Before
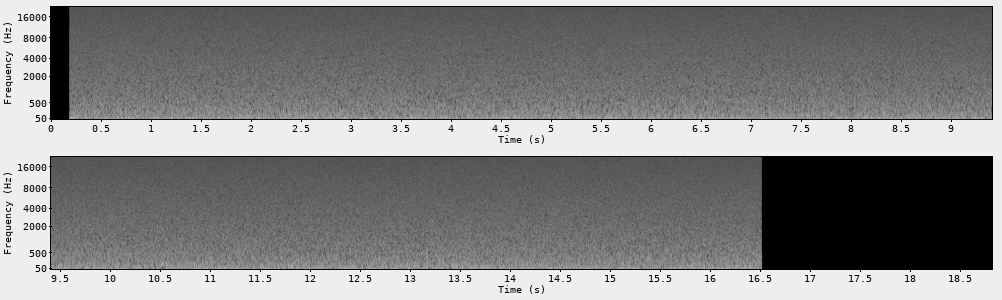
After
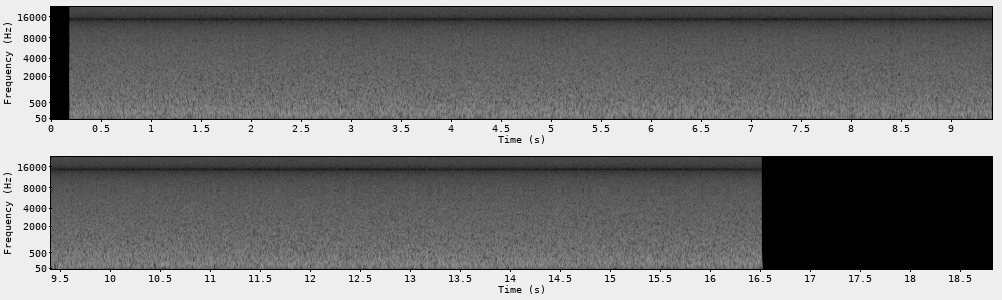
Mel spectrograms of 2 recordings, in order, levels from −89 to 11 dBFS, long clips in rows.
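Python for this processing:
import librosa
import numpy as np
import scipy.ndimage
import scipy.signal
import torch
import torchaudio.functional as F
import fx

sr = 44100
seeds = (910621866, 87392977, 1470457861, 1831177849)

y = scipy.signal.sosfilt(scipy.signal.butter(2, 110.0, 'highpass', fs=sr, output='sos'), x)
y = np.repeat(y[::3], 3)[:len(y)]
y = y * 10.0 ** (-4.0 / 20.0)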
